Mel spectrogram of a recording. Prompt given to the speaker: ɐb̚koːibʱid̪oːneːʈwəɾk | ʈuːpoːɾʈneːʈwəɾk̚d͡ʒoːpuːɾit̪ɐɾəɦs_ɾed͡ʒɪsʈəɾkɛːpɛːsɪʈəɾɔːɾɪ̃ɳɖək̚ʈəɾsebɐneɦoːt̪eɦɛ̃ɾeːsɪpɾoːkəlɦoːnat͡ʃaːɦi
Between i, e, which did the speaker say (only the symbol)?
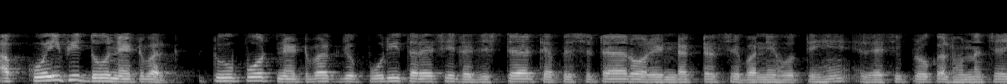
e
